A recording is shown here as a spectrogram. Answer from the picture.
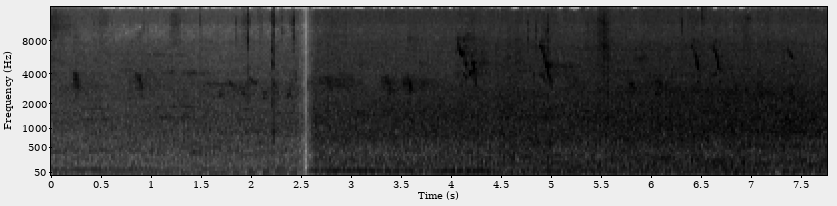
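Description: Outdoor ambience: a steady wash of background noise with a low rumble, and small birds chirping now and then in short, falling chirps. The background gets suddenly louder about two and a half seconds in.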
